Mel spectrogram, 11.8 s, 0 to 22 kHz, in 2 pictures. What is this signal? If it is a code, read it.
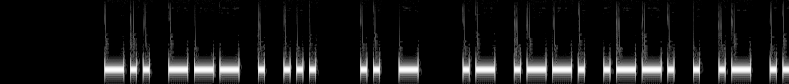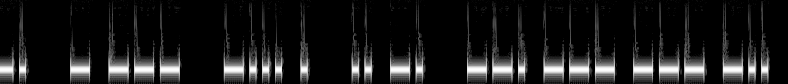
Morse code, heard as a keyed tone, about 25 wpm, 700 Hz. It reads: DOES IT APPEAR TO BE IN GOOD
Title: Sentences from Top 1000 Words - Review Part 6 - 25wpm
